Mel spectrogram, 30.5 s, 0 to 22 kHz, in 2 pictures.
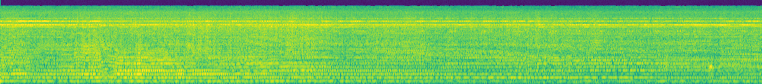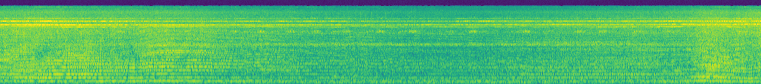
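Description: Gaui 330X electric quadcopter in flight, its motors and propellers giving a steady, many-toned whine. It grows fainter in the second half and louder again near the end.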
